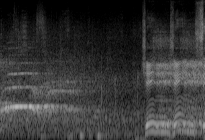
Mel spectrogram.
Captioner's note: audience cheering and applauding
